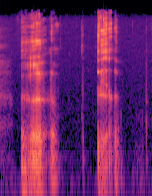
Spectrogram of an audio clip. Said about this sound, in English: Sorry, I'm going to burp.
